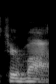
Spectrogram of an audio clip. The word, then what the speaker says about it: Ter Maat: It's a Dutch name.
